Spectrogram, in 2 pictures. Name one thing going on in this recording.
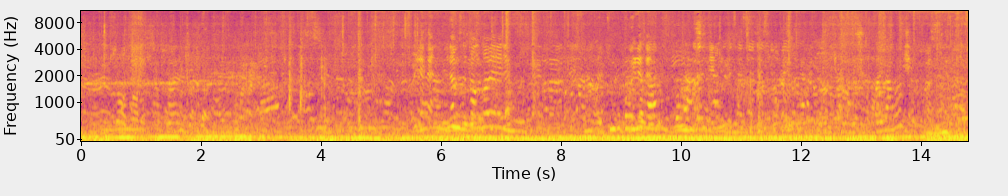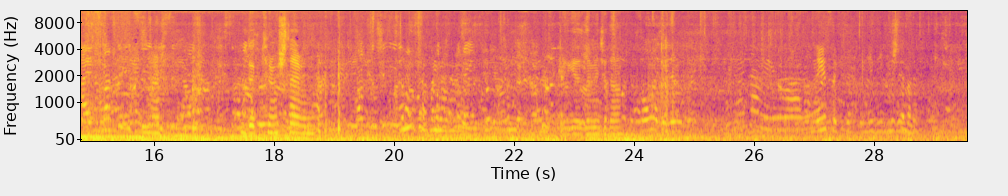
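Women chat nearby in a lively outdoor crowd.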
